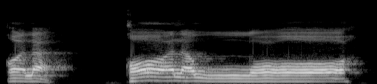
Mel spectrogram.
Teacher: Ini lafzul jalalahnya dibaca tebal, tafkhim.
